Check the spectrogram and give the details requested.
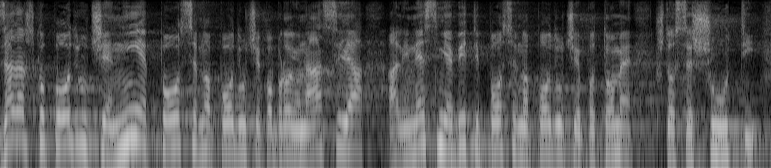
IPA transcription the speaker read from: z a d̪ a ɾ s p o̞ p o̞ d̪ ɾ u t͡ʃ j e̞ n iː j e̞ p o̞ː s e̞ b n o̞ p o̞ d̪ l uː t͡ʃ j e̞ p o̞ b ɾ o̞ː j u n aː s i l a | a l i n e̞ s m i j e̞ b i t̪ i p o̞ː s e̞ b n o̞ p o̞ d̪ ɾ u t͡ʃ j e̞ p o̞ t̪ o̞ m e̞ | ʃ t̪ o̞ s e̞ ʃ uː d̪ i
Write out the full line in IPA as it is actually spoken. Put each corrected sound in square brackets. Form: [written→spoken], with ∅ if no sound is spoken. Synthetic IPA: z a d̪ a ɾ s [p→k] o̞ p o̞ d̪ ɾ u t͡ʃ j e̞ n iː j e̞ p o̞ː s e̞ b n o̞ p o̞ d̪ [l→ɾ] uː t͡ʃ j e̞ p o̞ b ɾ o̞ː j u n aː s i [l→ʎ] a | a l i n e̞ s m i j e̞ b i t̪ i p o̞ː s e̞ b n o̞ p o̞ d̪ ɾ u t͡ʃ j e̞ p o̞ t̪ o̞ m e̞ | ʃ t̪ o̞ s e̞ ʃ uː [d̪→t̪] i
